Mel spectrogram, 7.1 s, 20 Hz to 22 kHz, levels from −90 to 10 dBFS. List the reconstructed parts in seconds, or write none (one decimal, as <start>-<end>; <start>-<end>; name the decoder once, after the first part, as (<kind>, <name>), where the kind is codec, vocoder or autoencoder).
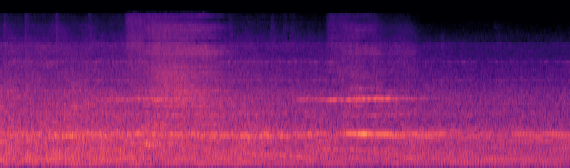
0.0-1.1 (codec, DAC); 4.6-5.4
